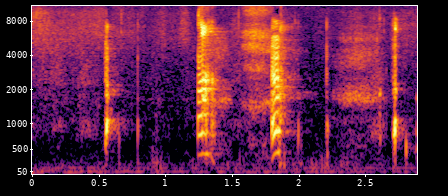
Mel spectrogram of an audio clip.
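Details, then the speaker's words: Infant who has had hiccups all day: brief, sharp hiccups, several in under three seconds, mixed with small fussing and crying sounds. "hiccups are those from Daddy and they make you mad don't they they make me mad too"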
